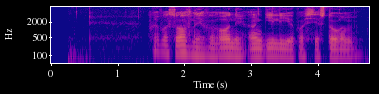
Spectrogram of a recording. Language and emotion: Russian, sad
